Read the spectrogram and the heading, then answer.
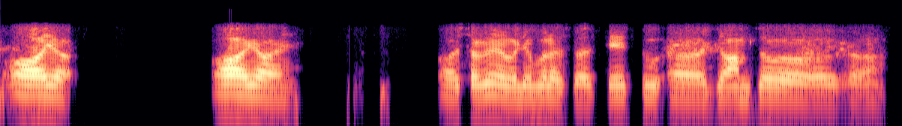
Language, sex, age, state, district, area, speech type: Goan Konkani, male, 30-45, Goa, Bardez, rural, conversation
